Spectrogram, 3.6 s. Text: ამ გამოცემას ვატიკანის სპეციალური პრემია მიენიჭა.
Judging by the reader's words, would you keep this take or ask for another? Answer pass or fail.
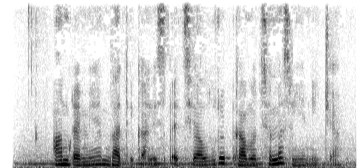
fail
